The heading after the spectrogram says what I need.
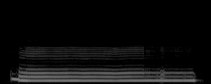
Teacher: Repeat mm. This time, you should have felt the vibration in your throat, and therefore the sound that M makes is a voiced sound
